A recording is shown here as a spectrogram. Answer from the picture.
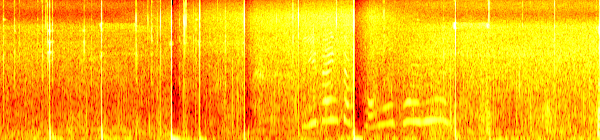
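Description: Sleet pellets falling, making sharp, irregular ticks several times a second. About three seconds in, a faint high voice calls briefly.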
